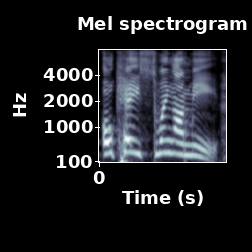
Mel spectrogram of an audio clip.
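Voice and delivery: high, loud dare; retold goading. Daring the guy who wants to fight, mock-combative.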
